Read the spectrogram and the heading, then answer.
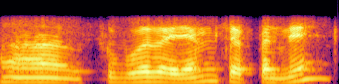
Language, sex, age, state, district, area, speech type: Telugu, male, 18-30, Andhra Pradesh, West Godavari, rural, conversation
